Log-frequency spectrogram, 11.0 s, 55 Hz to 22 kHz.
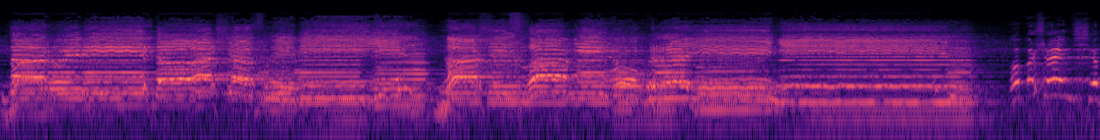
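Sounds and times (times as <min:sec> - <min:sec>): women singing in harmony: 0:00.0 - 0:09.9
button accordion: 0:00.0 - 0:10.0.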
